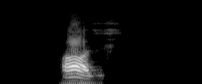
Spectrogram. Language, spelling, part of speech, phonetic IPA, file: Latvian, āzis, noun, [âːzis], Lv-āzis.ogg
- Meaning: male goat, billy goat, buck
